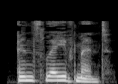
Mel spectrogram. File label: "Enslavement", English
